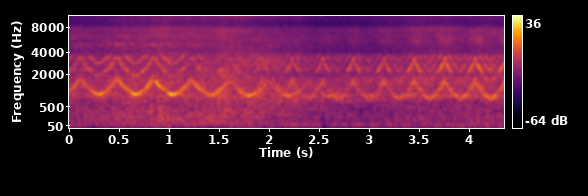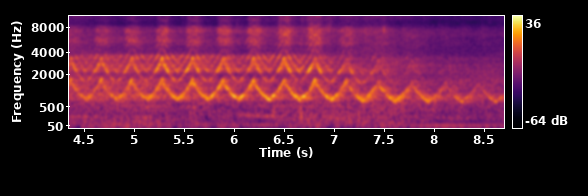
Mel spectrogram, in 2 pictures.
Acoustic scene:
street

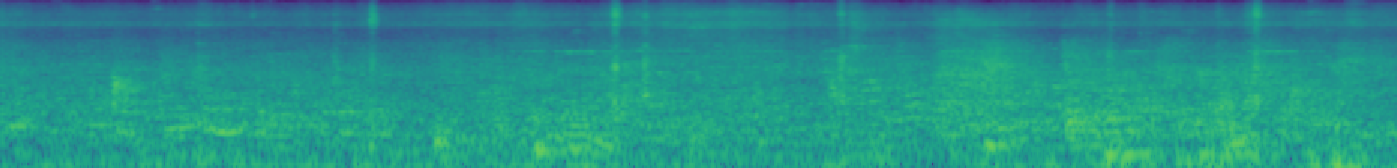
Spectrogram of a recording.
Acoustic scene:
subway station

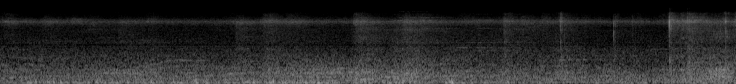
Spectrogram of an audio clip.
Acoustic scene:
subway station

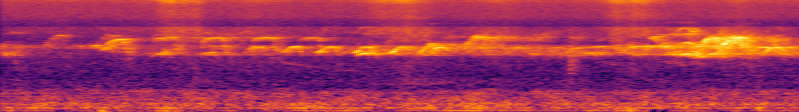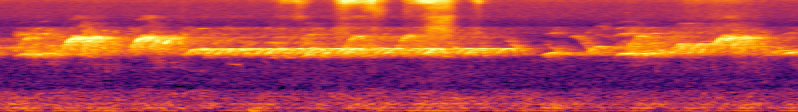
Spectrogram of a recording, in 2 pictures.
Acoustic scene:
park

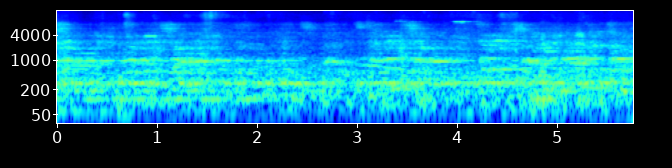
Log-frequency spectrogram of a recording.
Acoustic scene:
cafe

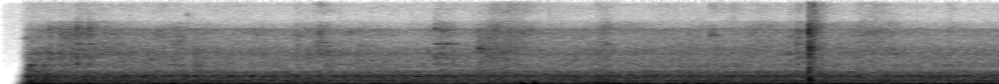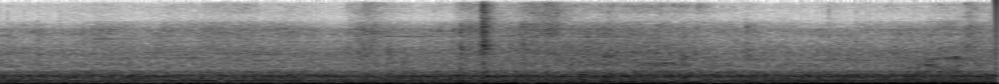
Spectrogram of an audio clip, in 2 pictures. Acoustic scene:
bus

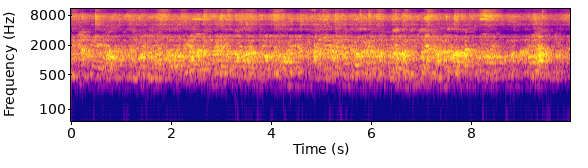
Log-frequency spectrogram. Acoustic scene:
cafe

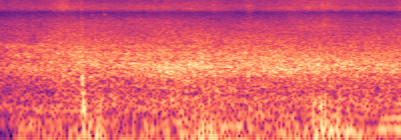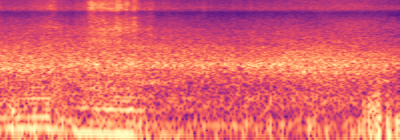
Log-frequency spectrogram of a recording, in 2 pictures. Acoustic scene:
street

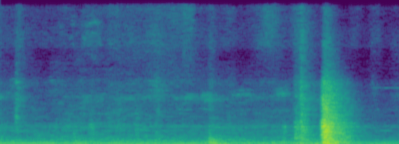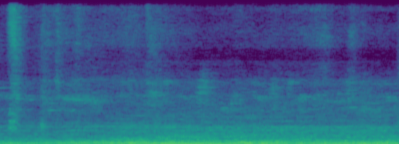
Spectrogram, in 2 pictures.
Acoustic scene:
kitchen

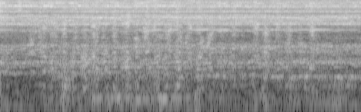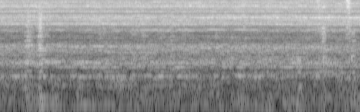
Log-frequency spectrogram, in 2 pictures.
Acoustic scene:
restroom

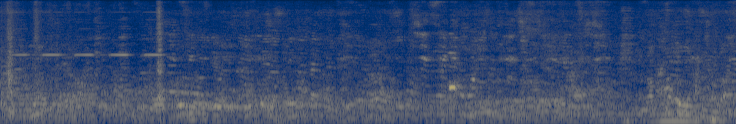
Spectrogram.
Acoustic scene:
crowded indoor space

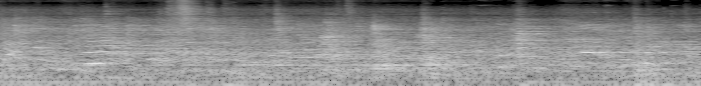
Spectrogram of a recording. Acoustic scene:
restaurant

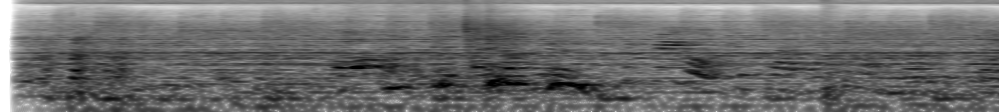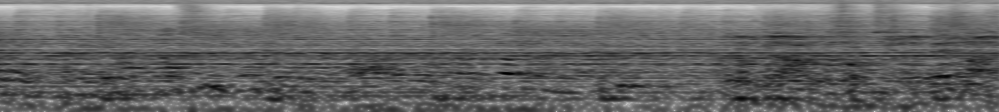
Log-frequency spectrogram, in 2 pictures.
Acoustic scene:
cafe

